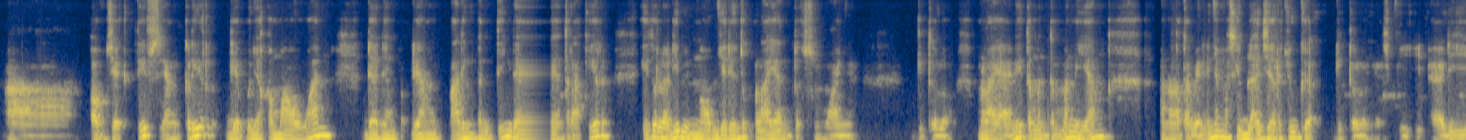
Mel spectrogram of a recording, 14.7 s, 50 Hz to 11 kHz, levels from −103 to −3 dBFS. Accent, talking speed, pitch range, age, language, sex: native, 155 wpm, 95-120 Hz, 20-39, Indonesian, male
